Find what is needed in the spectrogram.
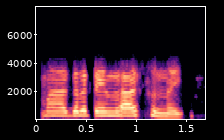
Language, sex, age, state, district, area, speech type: Telugu, female, 60+, Andhra Pradesh, Srikakulam, urban, conversation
